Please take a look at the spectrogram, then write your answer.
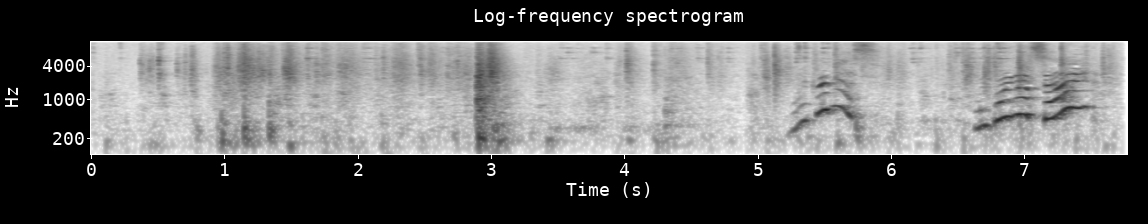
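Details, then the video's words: Siberian Huskies Blaze and Kiba, indoors and wanting to go outside, answer a person's speech with rising and falling whiny howls, a first wavering cry then a longer multi-tone yodel near the end. "Wanna Go Outside?! Siberian Huskies Blaze and Kiba want to go outside!"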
